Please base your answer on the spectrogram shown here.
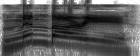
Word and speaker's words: Minbari: already five which is fine though it is pronounced in bari e minbari minbari earth thank you for the tier 1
